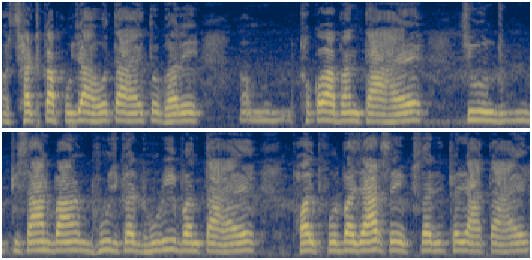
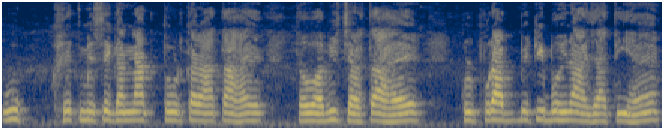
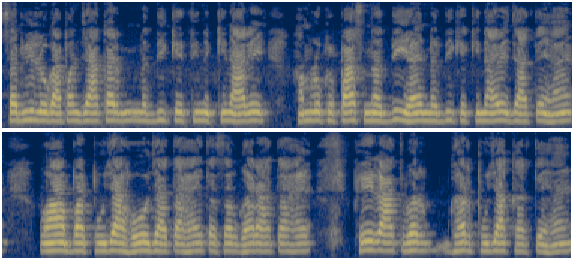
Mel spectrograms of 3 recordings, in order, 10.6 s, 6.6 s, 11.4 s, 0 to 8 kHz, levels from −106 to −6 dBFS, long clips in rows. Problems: none marked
